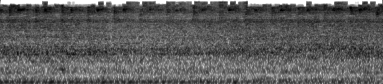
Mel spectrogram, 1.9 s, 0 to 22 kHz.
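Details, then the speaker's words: 1996 Jeep Cherokee after worn timing chain and harmonic balancer replaced: smooth, regular idle with even beat, no stumble or rattle; sounds better than since bought, no full rebuild needed. "but it sounds way better so that was definitely the issue so won't have to do a full rebuild just a little timing chain but it sounds better than it sounded since I got it"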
